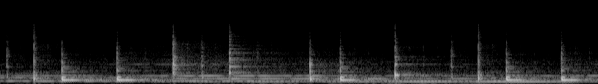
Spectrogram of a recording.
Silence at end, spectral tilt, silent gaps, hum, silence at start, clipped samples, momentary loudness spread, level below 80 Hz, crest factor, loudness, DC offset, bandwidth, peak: 0 s; -9.5 dB/octave; none; none; 0 s; under 0.1%; 9 LU; -62 dBFS; 20 dB; -30 LUFS; under 0.1%; 6 kHz; -10 dBFS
